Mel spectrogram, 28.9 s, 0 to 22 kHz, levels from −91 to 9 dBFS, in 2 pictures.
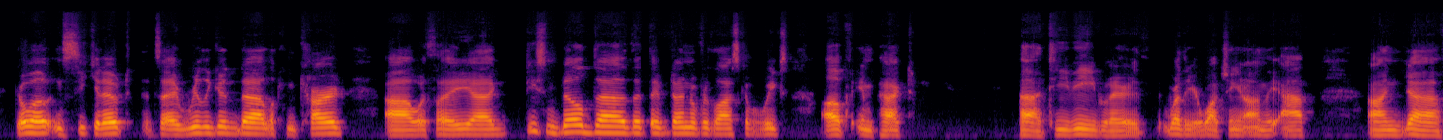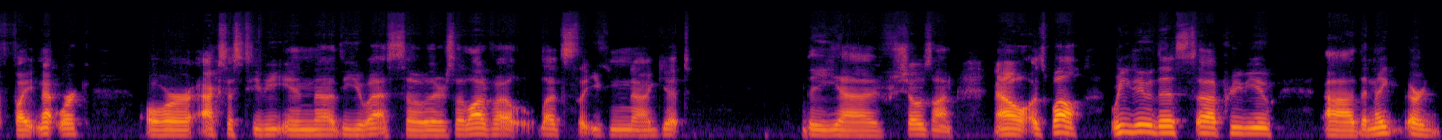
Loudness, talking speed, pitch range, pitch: -21 LUFS, 160 wpm, 105-135 Hz, 115 Hz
